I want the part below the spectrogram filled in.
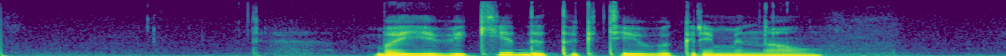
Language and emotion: Russian, neutral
